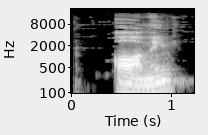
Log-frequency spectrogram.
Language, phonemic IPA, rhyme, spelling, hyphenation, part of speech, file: Norwegian Bokmål, /ˈɑːnɪŋ/, -ɪŋ, aning, an‧ing, noun, Nb-aning.ogg
- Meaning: 1. the act of guessing, sensing, suspecting; a clue, idea 2. a hint, bit, little (a small amount of) 3. a slight wind that barely moves the ocean surface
